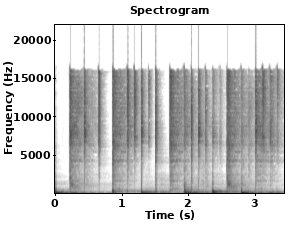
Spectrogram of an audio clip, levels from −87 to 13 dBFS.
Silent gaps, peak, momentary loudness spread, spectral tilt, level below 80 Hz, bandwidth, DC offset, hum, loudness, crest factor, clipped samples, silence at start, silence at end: none; 0 dBFS; 2 LU; -3 dB/octave; -22 dBFS; over 20 kHz; under 0.1%; none; -15 LUFS; 16 dB; under 0.1%; 0 s; 0 s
